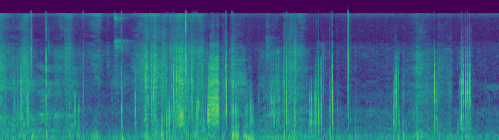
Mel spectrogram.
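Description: Teenagers' voices talking and exclaiming in a classroom, mixed with a string of short sharp clicks and knocks, roughly two or three a second.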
